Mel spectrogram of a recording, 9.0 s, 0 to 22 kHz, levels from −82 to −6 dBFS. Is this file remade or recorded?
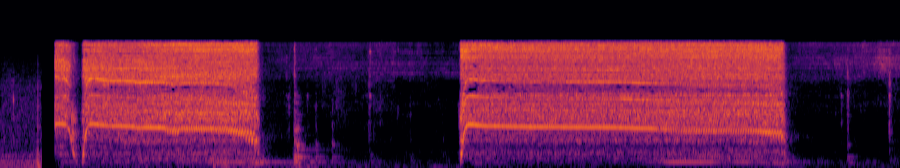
recorded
